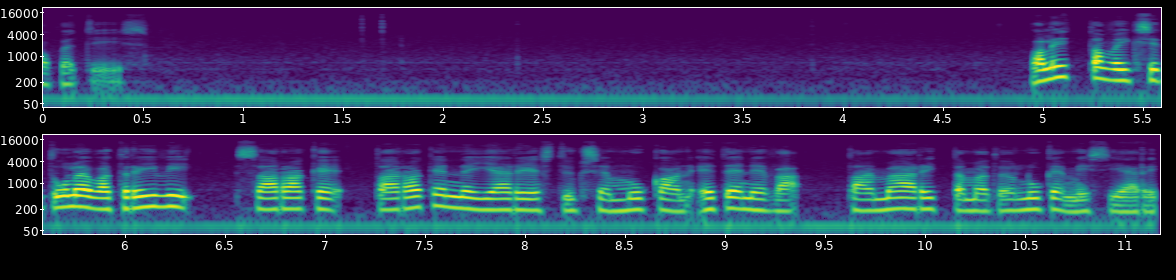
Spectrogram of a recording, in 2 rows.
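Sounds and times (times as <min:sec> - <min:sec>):
speech: 0:00.0 - 0:00.7, 0:05.0 - 0:11.1
steady low hum: 0:00.0 - 0:11.1
computer mouse clicking: 0:01.6 - 0:02.5.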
